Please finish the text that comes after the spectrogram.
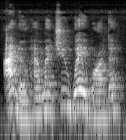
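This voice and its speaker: A woman's voice: medium pitch, lively intonation, moderate pace, pushed and bright, far from the mic. A woman reading a storybook, voicing a bold, sly schoolgirl bully with a blunt, taunting manner. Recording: roomy echo, noisy home recording.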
